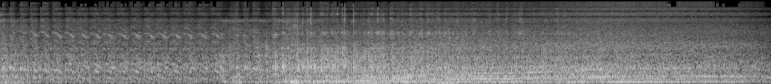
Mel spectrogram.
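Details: Freshly built Detroit diesel with PDI performance parts on first start: engine catches and immediately climbs in revs without easing back, held high until shut down; electronic runaway.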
